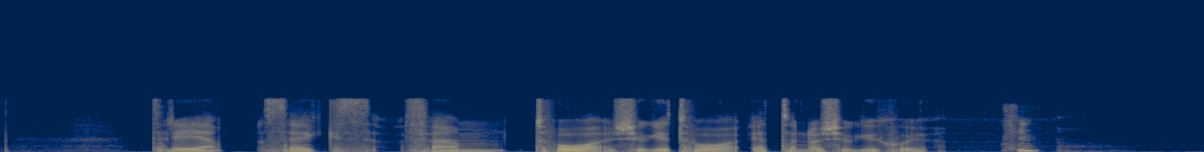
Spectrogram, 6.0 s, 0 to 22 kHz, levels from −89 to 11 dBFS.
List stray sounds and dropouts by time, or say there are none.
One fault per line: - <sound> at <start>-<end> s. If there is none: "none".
- laugh at 5.0-5.2 s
